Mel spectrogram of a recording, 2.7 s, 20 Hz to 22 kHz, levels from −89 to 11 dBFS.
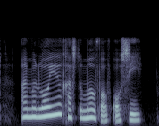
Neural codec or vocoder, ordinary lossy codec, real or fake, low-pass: none; none; real; 7.2 kHz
